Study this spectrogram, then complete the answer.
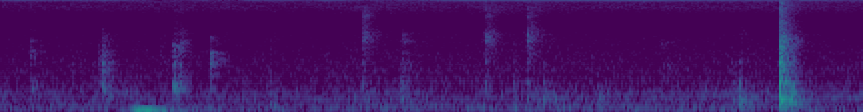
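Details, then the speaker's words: Used eBay camcorder, tape mechanism failing to record: scattered dry ticks and one sharp clack with no steady drive whirr; the transport won't engage and makes weird noises. Cause not confirmed. "there might be a jump cut in a minute but there might not don't want to record make some weird noises"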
